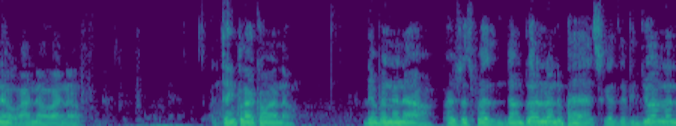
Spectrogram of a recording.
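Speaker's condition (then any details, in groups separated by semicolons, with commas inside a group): Traumatic brain injury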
